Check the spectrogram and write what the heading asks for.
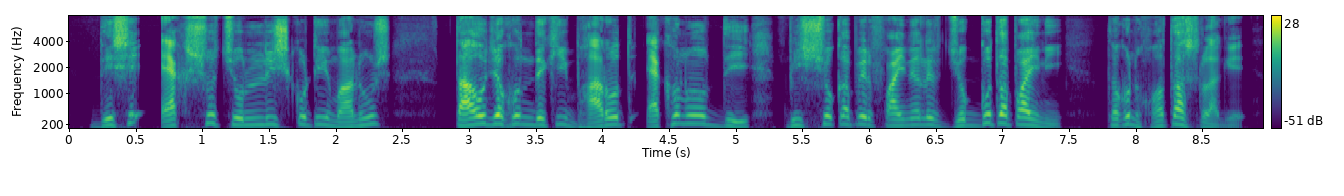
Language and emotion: Bengali, sad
